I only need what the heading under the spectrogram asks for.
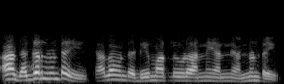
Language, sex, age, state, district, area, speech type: Telugu, male, 18-30, Telangana, Mancherial, rural, conversation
